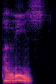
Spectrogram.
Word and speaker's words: police: This one the police. Okay. It is stress on the second syllable, right?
